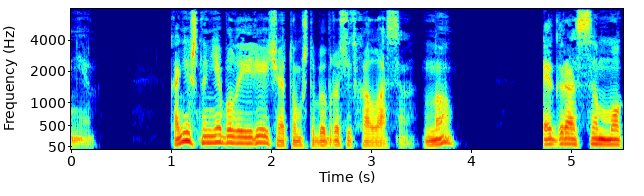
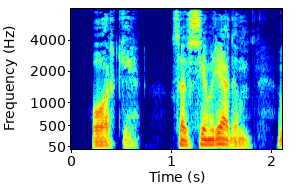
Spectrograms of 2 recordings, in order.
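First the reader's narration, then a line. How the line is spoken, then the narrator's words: Breathless exclamation. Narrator (Russian): выдохнула Кликли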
